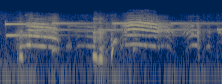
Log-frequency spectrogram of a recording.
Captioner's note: baby cries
